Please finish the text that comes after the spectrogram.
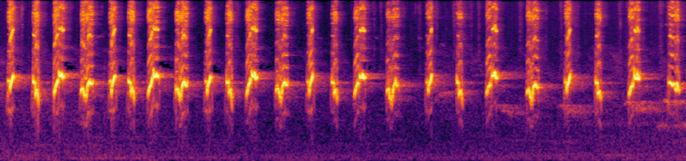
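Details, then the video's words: Sooty-headed bulbul (trucukan) in full, lively song, used as a lure to make other bulbuls answer: a steady string of short, sharp chirping notes about one per third of a second, some notes sliding lower toward the end. "pancingan trucukan gacor AMPUH BIKIN BURUNG TRUCUKAN GACOR NYAUT EMOSI"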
